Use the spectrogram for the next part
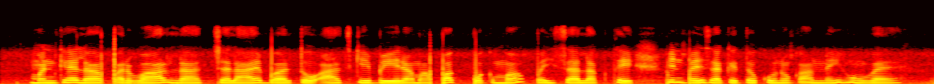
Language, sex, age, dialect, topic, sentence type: Chhattisgarhi, female, 18-24, Western/Budati/Khatahi, banking, statement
